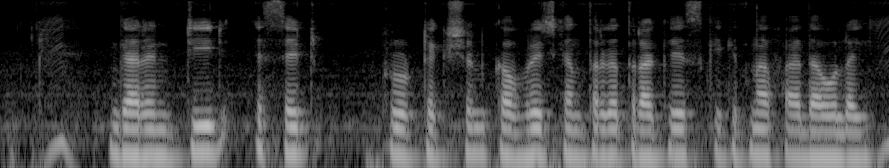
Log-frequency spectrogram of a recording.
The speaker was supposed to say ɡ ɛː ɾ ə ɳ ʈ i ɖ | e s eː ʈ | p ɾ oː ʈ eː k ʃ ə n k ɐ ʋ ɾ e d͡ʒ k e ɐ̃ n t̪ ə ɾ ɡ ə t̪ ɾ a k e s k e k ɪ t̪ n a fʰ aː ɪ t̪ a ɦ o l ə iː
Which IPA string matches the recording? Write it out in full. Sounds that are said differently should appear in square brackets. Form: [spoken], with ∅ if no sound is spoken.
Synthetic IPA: ɡ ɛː ɾ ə ɳ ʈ [iː] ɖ | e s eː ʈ | p ɾ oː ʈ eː k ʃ ə n k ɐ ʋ ɾ e d͡ʒ k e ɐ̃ n t̪ ə ɾ ɡ ə t̪ ɾ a k e s k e k ɪ t̪ n a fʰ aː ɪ [d̪] a ɦ o l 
